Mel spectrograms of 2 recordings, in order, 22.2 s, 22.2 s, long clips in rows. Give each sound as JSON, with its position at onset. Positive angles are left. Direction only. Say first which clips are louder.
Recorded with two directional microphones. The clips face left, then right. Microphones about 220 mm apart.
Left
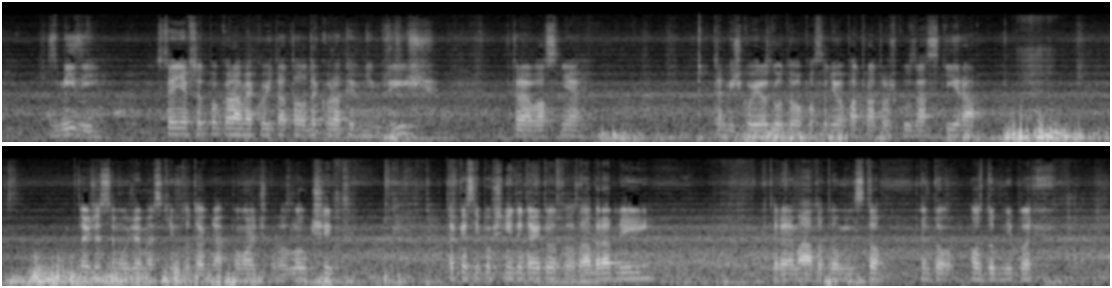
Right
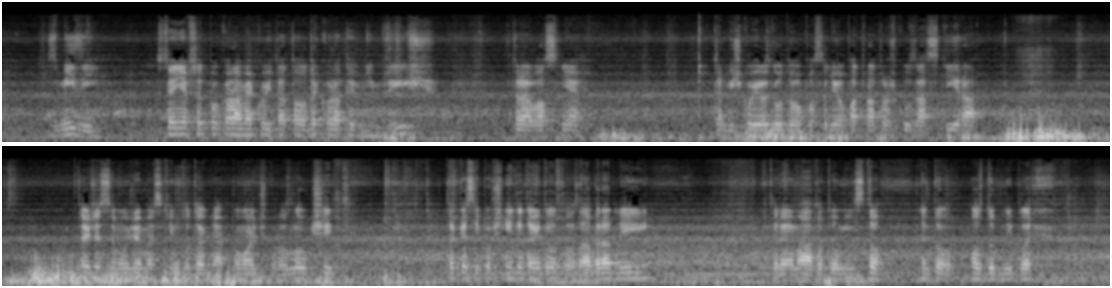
{"t": 0.6, "sound": "a man's voice", "louder": "left 1 dB", "side_deg": 0}
{"t": 7.2, "sound": "a man's voice", "louder": "even", "side_deg": 0}
{"t": 11.8, "sound": "a man's voice", "louder": "even", "side_deg": -5}
{"t": 15.5, "sound": "a man's voice", "louder": "even", "side_deg": 0}
{"t": 18.8, "sound": "a man's voice", "louder": "even", "side_deg": -5}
